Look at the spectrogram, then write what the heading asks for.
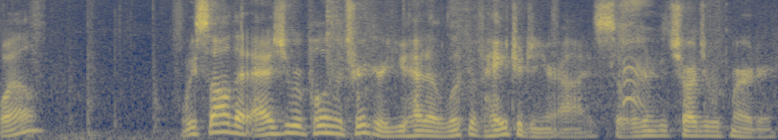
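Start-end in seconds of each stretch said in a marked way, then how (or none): none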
